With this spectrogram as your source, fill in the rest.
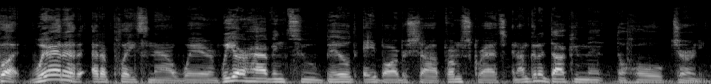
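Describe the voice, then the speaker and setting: A man speaks in a somewhat breathy voice, his loudness swinging widely. The sound is dry with no echo. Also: fairly low pitch for a man, ordinary pitch variation, moderate pace, hardly any pauses. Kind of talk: casual vlog chat. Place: car. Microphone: earbuds.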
